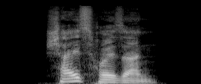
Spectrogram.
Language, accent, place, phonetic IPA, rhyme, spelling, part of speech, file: German, Germany, Berlin, [ˈʃaɪ̯sˌhɔɪ̯zɐn], -aɪ̯shɔɪ̯zɐn, Scheißhäusern, noun, De-Scheißhäusern.ogg
- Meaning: dative plural of Scheißhaus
